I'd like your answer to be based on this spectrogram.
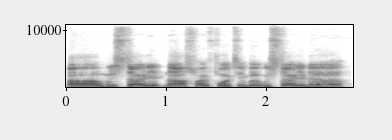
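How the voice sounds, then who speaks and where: A young man from Southern California talks about his boxing past in an easygoing, meandering way. His voice sits at a medium pitch, and he fills pauses with ums and you-knows. The sound comes over a remote call. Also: fairly even intonation. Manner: laid-back, rambling with many fillers. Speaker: boxer guest. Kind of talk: casual interview.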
